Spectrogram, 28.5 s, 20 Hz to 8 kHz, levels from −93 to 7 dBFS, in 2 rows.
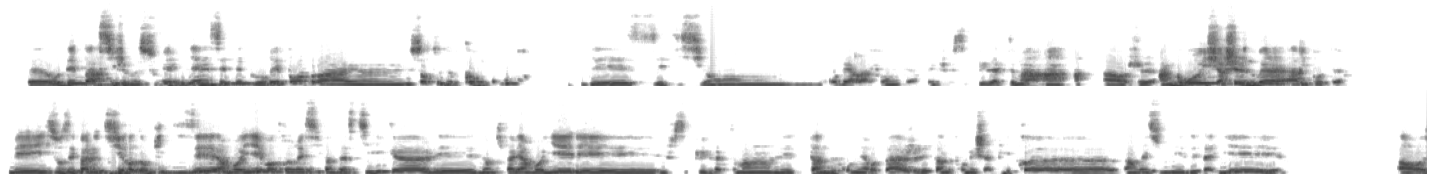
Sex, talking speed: male, 160 wpm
